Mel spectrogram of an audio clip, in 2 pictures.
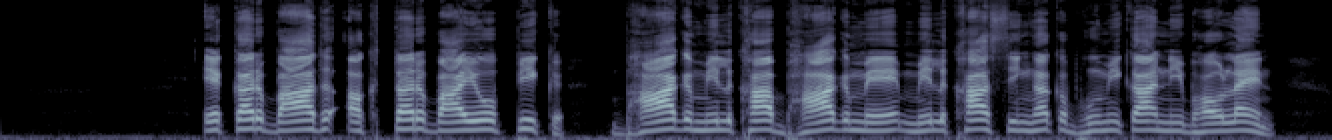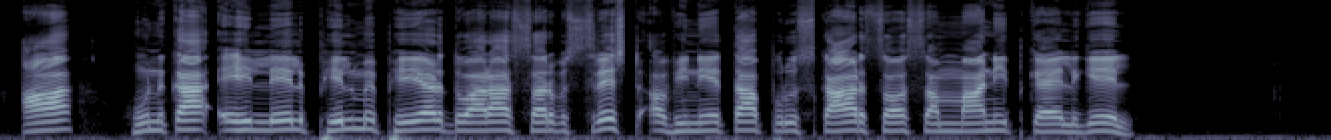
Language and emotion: Maithili, neutral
